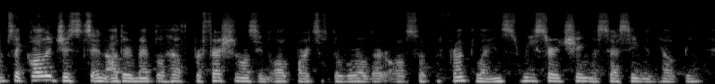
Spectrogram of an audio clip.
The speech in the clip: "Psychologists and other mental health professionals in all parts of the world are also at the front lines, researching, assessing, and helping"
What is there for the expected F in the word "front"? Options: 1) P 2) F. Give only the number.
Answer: 2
